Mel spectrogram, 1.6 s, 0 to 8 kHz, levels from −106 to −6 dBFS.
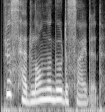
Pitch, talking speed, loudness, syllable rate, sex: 215 Hz, 190 wpm, -14 LUFS, 5.6 syllables/s, female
